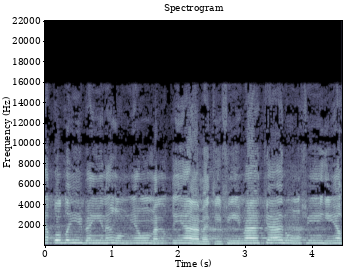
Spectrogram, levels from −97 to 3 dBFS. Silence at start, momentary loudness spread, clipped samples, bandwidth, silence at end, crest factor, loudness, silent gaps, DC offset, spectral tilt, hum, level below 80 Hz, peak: 0 s; 6 LU; under 0.1%; 16 kHz; 0 s; 16 dB; -16 LUFS; none; under 0.1%; -2.5 dB/octave; none; -66 dBFS; 0 dBFS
